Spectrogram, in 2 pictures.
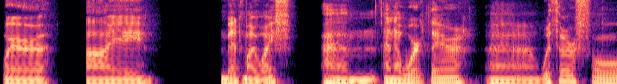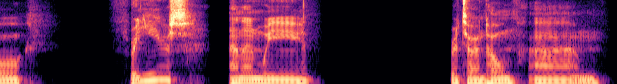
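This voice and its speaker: A man with a Scandinavian accent carrying traces of Irish talks his way through a game. His speech is slow and unhurried, full of pauses and restarts, at a middle pitch. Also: fairly even intonation, mellow. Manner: hesitant, many ums and restarts, unhurried. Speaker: gaming YouTuber. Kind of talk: casual gameplay commentary.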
